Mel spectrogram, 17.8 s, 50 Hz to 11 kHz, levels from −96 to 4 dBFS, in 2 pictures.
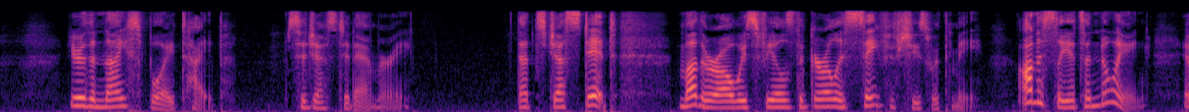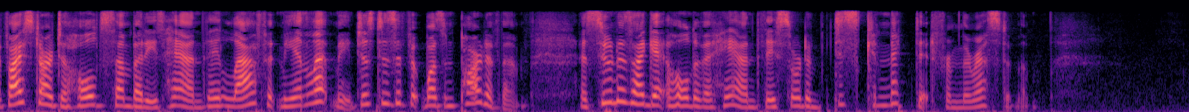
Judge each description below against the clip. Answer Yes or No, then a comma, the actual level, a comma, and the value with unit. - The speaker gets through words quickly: Yes, fast, 220 wpm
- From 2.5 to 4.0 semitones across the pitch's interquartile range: No, average, 4.5 semitones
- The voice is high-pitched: Yes, high, 235 Hz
